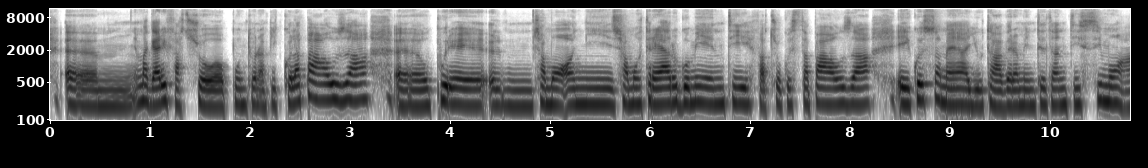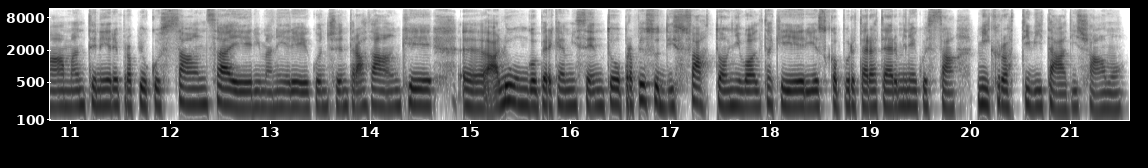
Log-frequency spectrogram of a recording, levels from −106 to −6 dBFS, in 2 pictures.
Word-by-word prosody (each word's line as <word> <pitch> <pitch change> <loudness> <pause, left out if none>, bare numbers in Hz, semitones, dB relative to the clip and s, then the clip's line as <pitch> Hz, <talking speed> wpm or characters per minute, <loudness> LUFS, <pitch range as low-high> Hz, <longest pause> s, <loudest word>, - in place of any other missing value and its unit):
uhm, 90 -1 -1
magari 215 -1 +5
faccio 185 - +1
appunto 190 - -4
una - - -3
piccola 200 +3 -1
pausa. 235 -1 +3 0.3
Uhm, 180 0 +1
oppure, 185 -1 +3
uhm, 180 -1 -3
diciamo 195 -1 0
ogni 195 0 +1
diciamo 195 +2 -2
tre 200 -1 +2
argomenti 200 0 +2
faccio 195 0 -5
questa 195 +1 -6
pausa, 200 0 +1 0.2
e 195 -1 +4
questo 235 +3 +3
a - - -1
me 195 -2 +1
aiuta 185 -1 0
veramente 185 +1 -1
tantissimo 195 +3 -1
a 175 -2 -2
mantenere 185 +1 -1
proprio 180 0 -1
costanza 195 +2 0
e 170 -2 +3
rimanere 170 0 -2
concentrata 175 +2 -3
anche, 180 +1 0 0.3
ehm, 175 -2 0
a - - +2
lungo 195 -3 +4
perché 185 0 0
mi 185 +1 -2
sento 180 +1 0
proprio 200 +5 +1
soddisfatta 195 -2 -1
ogni 180 +1 -1
volta 175 +2 -1
che 175 -2 +2
riesco 180 +2 0
a - - -10
portare 175 0 -1
a - - -2
termine 180 0 -1
questa 175 -2 -4 0.2
micro 195 -1 0
attività 175 -3 -3
diciamo. 160 -1 -7
185 Hz, 145 wpm, -22 LUFS, 175-200 Hz, 0.3 s, magari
